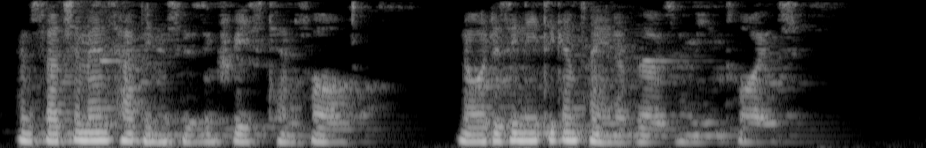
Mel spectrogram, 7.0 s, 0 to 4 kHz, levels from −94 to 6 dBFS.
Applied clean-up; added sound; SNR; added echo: classical method WPE with log-MMSE.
